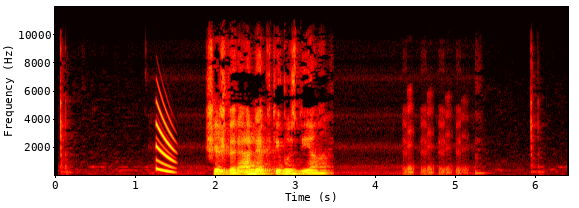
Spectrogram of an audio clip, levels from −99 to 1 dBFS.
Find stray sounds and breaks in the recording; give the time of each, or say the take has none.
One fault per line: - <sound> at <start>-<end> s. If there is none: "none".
- chirp at 1.3-1.5 s
- laugh at 4.3-5.2 s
